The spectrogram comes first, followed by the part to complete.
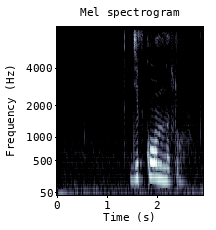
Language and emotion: Russian, angry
